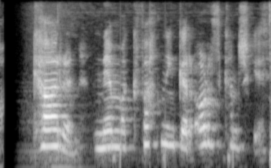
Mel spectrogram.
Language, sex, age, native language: Icelandic, female, 12, Icelandic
